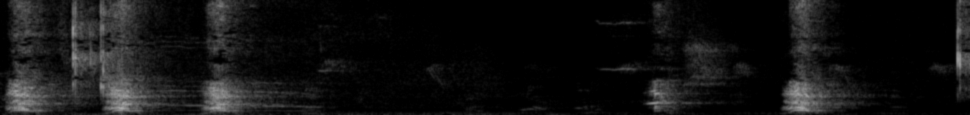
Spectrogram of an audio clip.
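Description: Small black-and-white dog barking: three sharp barks in quick succession, a pause of about two seconds, then two more barks near the end.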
